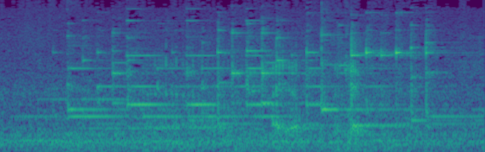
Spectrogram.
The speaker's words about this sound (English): Sorry, it's our emergency phone.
